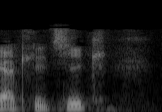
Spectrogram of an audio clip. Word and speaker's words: Athletic: nom anglais Athletic, et club avec euh, la prononciation espagnole du U, donc euh, club et pas, et pas club.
